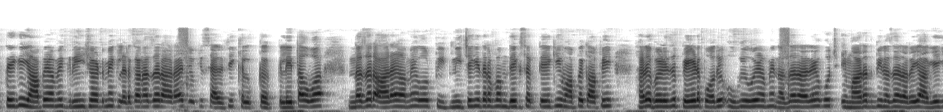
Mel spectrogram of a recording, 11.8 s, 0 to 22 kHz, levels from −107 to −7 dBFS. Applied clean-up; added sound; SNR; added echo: classical method log-MMSE.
